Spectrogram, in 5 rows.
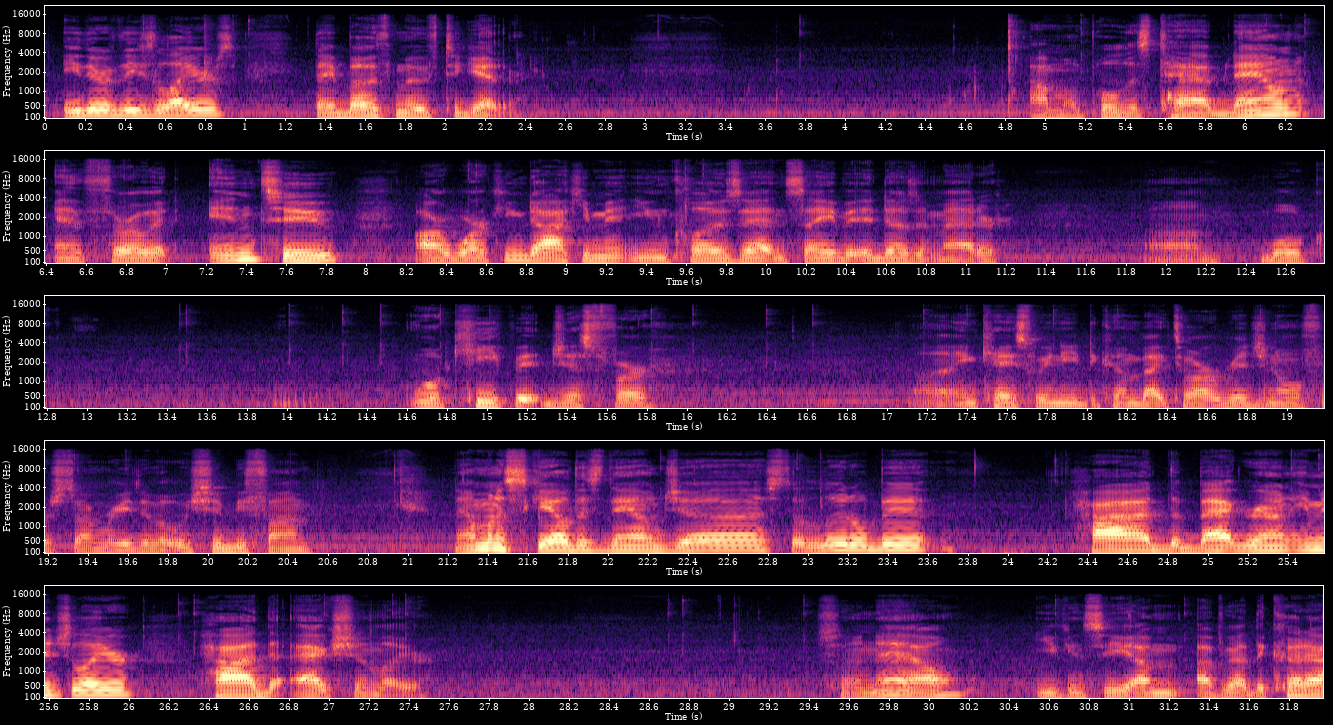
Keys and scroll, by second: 1.3 ctrl+z, 21.4 ctrl+t, 23.1 Return.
